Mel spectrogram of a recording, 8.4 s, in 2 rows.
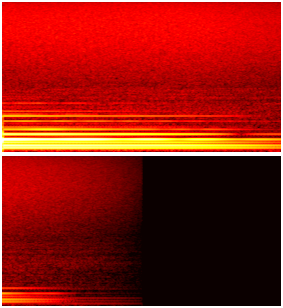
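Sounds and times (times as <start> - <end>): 
guitar through Roland Space Echo spring reverb: 0.0 - 4.3.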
